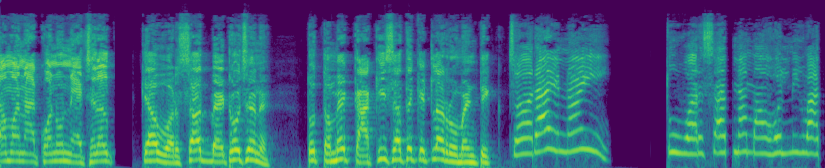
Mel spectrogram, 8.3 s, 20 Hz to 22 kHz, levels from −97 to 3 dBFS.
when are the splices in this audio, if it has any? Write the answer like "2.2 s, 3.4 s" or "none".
1.3 s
